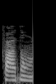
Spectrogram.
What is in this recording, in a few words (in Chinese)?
"fa1dong4", Chinese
